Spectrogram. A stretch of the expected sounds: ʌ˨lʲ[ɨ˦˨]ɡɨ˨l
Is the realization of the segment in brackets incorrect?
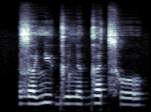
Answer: no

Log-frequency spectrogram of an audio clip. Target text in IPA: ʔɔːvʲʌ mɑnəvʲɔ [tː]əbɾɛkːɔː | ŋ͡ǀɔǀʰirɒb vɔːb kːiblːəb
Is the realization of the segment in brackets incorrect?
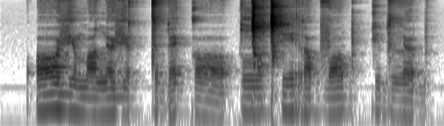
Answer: no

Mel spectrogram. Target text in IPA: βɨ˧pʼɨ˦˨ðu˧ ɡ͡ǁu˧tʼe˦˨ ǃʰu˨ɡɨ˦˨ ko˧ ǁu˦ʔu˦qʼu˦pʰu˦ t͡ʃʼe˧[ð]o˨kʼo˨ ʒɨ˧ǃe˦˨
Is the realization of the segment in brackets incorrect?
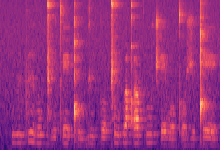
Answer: yes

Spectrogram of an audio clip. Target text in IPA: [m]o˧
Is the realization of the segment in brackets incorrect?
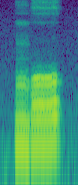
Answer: no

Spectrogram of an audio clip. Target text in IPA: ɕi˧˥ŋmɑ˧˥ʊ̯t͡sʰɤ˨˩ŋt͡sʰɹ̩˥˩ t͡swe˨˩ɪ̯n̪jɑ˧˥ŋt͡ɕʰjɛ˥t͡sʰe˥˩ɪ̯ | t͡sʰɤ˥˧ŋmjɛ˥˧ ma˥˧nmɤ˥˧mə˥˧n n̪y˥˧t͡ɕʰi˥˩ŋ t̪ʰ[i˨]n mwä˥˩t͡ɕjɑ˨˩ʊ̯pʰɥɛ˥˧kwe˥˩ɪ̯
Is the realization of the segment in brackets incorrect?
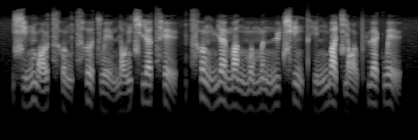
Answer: yes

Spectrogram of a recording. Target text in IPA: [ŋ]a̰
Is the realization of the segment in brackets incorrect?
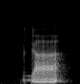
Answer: yes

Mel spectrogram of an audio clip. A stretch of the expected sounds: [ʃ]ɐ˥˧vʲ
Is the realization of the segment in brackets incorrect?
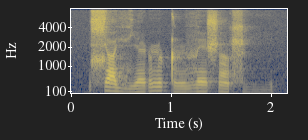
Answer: yes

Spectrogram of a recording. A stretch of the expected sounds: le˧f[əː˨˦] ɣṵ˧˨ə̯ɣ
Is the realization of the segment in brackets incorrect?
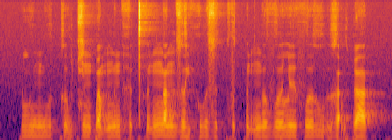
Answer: no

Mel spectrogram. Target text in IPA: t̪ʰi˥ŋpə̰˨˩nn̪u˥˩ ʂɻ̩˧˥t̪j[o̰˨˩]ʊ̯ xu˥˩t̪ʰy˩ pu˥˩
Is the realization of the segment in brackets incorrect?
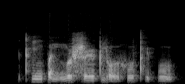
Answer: no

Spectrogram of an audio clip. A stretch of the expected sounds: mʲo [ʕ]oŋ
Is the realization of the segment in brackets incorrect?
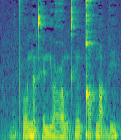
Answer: no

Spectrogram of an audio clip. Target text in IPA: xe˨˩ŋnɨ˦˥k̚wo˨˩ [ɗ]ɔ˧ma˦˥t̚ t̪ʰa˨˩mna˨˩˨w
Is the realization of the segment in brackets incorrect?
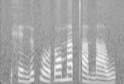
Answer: no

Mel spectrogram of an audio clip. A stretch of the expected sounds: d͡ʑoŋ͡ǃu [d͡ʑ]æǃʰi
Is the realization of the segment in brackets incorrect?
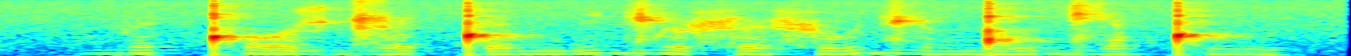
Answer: no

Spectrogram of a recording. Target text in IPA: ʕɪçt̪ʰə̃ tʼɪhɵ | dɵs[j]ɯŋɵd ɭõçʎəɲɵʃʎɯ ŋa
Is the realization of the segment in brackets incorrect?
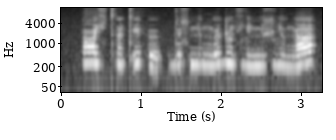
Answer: yes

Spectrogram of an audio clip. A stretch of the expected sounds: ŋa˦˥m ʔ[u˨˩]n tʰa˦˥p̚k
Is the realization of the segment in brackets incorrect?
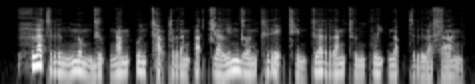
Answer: yes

